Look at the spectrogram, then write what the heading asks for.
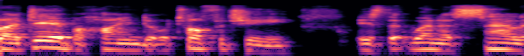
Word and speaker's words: autophagy: And is that because we are using this term now, orthophagy? I'm having trouble pronouncing it. Autophagy. Autophagy.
